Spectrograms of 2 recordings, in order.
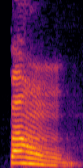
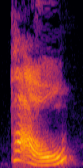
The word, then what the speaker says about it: pão: Don't confuse in terms of this and the sound, pau and pão. Because if you're in a restaurant and you say that you want bread, eu quero pão, and some people tend to pronounce it pau, it actually means that you want stick, and stick can have a very interesting connotation.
